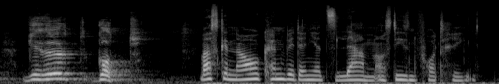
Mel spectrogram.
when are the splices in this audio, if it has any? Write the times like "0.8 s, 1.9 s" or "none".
2.0 s

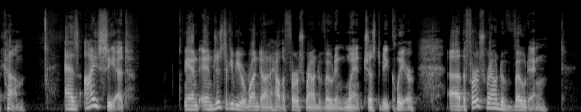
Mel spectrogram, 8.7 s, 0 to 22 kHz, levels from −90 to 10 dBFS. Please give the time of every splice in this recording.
none

